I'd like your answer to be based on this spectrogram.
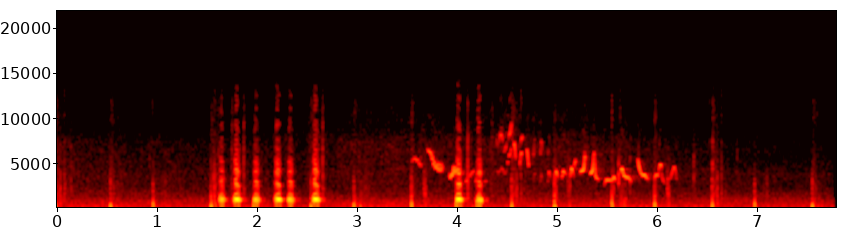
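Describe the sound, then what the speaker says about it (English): A chicken in the survival game Mist Survival clucks in quick bursts over a low ambient hum, alongside soft footstep-like taps and a brief high chirp. "There's a bulletproof chicken."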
